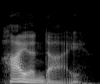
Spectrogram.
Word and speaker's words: Hyundai: british pronunciation option which apparently the british pronounce it high undie doesn't sound too bad hyundai hyundai hyundai high and i hyundai look if you really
